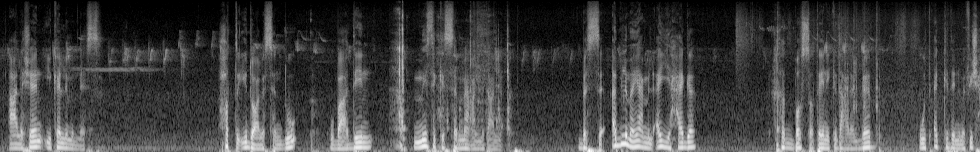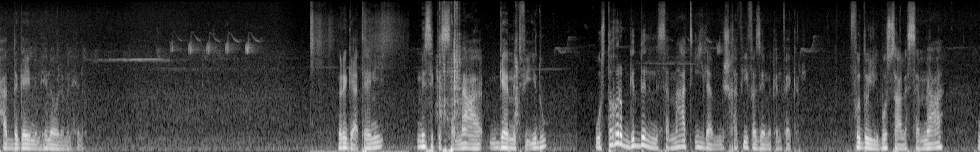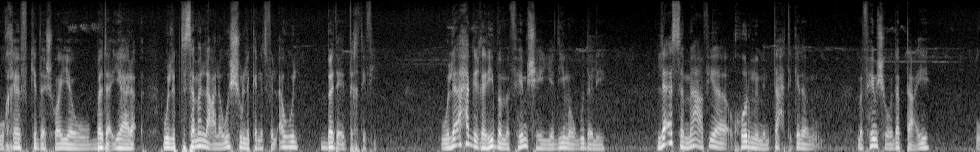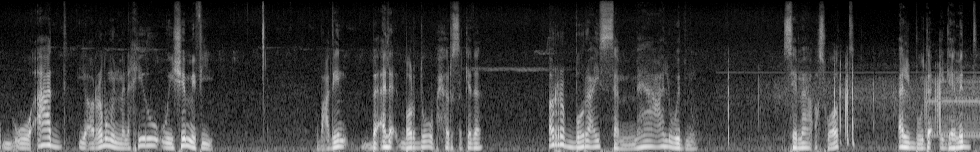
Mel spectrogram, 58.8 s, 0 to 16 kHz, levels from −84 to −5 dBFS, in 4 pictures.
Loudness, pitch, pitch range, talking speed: -21 LUFS, 110 Hz, 95-120 Hz, 110 wpm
